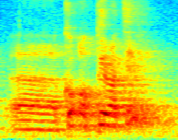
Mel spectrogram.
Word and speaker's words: cooperative: is another neutal prefix example in words like Cooperative stress is on o not on Co cohabit on ha not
